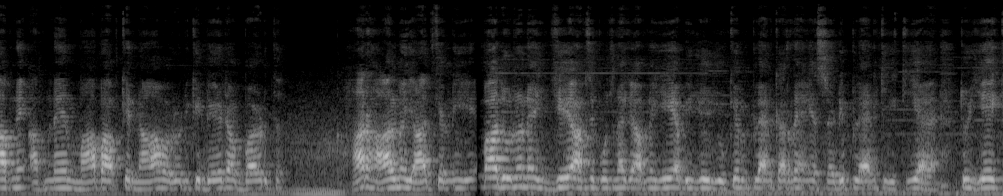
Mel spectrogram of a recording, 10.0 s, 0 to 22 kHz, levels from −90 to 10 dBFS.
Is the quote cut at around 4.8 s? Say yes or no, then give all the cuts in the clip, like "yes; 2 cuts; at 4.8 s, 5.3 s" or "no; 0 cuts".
yes; 1 cut; at 4.8 s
